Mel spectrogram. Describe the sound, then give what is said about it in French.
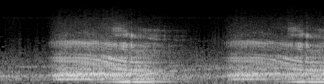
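Two loud, drawn-out monstrous roars, one right after the other, each rumbling and rising before fading, like a voice imitating the Kraken's bellowing call to all the animals of the sea. “Alors c'est son appel à tous les animaux de la mer.”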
